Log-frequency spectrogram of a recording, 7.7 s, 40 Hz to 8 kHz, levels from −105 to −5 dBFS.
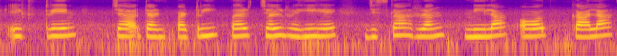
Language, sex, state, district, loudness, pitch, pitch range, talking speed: Hindi, female, Maharashtra, Sindhudurg, -18 LUFS, 270 Hz, 255-280 Hz, 110 wpm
